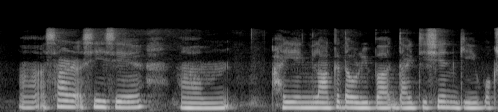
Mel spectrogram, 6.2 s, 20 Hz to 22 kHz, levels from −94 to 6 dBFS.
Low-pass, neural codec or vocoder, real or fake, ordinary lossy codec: none; none; real; none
